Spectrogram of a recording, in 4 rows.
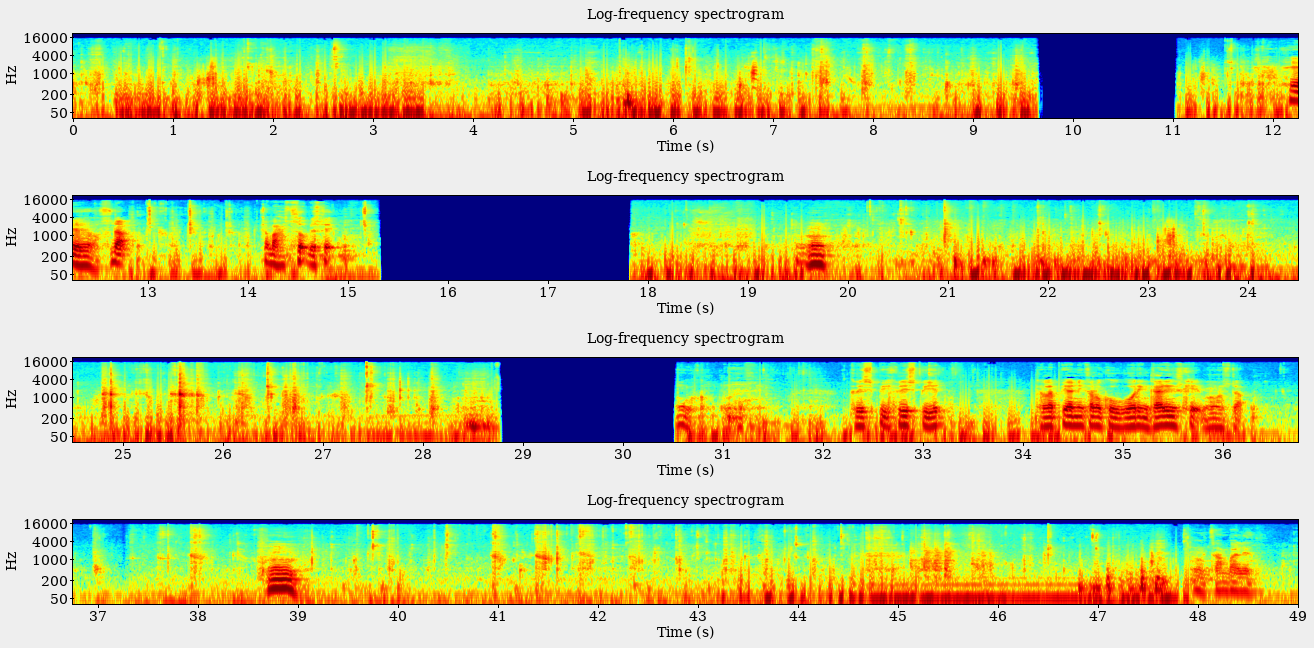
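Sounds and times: chewing: 0.0s - 9.6s, 11.2s - 12.2s, 12.8s - 14.3s, 18.2s - 28.7s, 36.4s - 47.4s
low steady hum: 17.9s - 25.6s, 42.0s - 49.0s.

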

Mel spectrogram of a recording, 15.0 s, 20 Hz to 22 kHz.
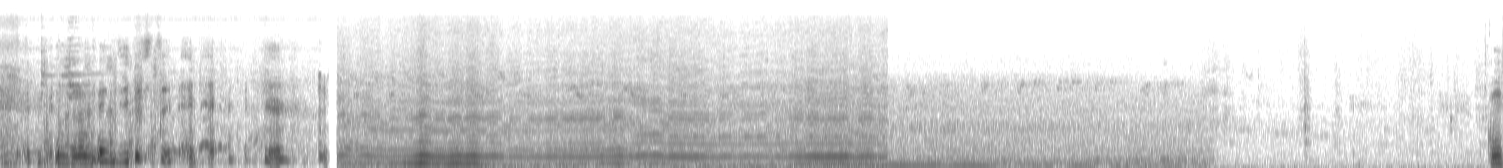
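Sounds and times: flying insect buzzing: 3.4s - 8.9s.

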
